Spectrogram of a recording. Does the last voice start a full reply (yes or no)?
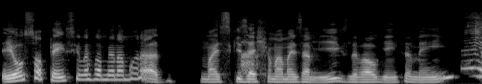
yes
